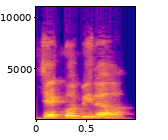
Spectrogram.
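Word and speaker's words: Jarque-Bera: it Jake wa birra test so in this Jaguar birra R is silent and it it is not dark Avira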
